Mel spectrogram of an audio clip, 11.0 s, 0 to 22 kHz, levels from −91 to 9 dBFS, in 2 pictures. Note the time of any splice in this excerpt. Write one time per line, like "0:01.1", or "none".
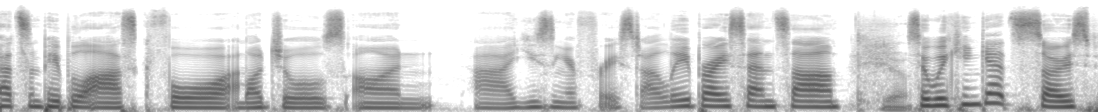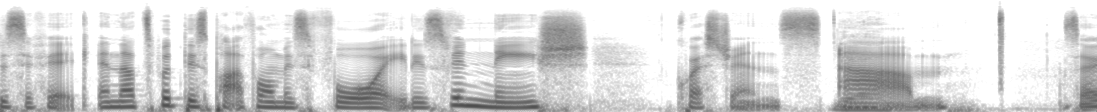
0:01.2
0:07.7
